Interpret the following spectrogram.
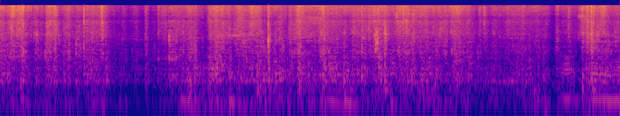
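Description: Hands rummaging through loose die-cut cardboard packing pieces in a cardboard shipping box: continuous rustling and scraping with many small irregular clicks.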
